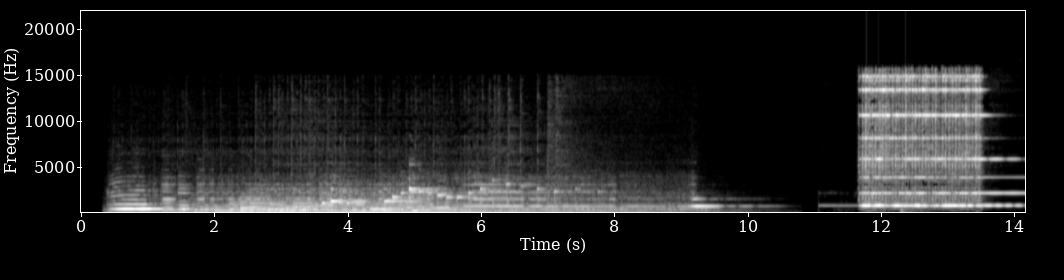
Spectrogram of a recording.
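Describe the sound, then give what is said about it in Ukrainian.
A telephone bell rings once, loud, in a bright metallic burst lasting about two seconds. It follows a stretch of sustained tonal music that fades into a brief silence. “Задзвонив телефон.”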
